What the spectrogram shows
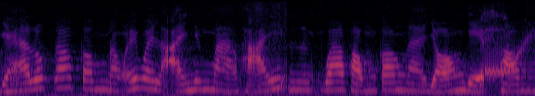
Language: Vietnamese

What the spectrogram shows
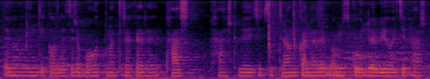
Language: Odia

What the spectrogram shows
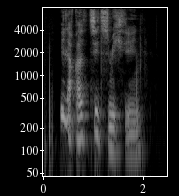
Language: Kabyle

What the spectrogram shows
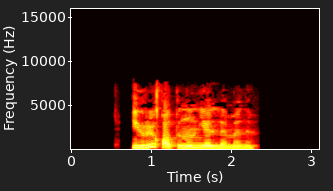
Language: Bashkir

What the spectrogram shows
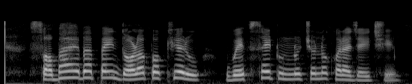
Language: Odia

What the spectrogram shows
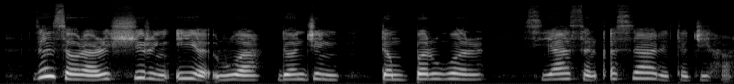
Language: Hausa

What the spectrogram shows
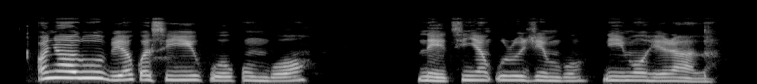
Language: Igbo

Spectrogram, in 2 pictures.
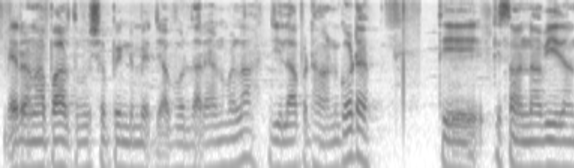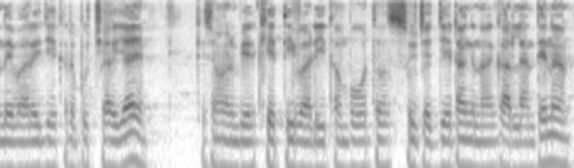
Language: Punjabi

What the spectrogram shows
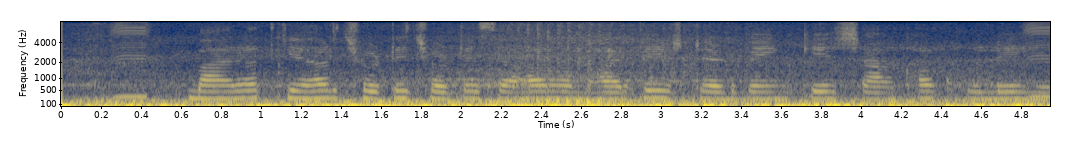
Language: Chhattisgarhi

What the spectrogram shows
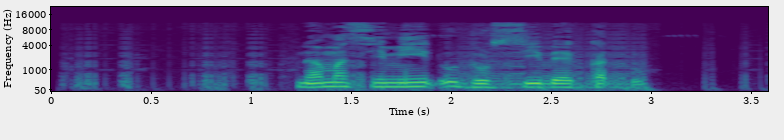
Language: Oromo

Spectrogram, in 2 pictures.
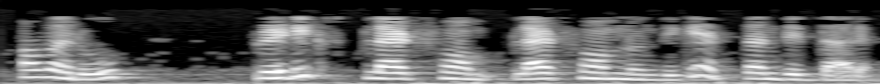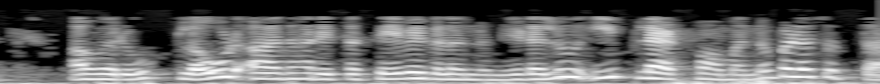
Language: Kannada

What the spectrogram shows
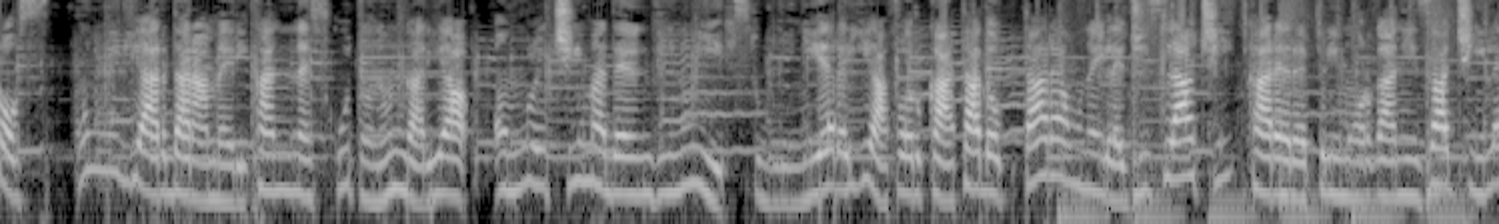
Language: Romanian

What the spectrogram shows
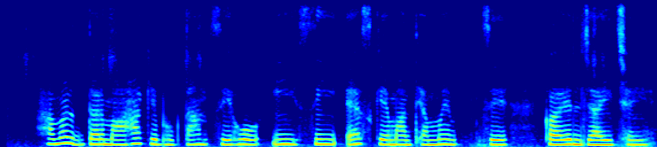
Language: Magahi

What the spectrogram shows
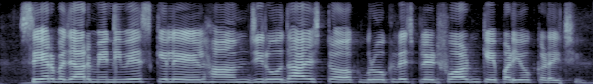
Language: Magahi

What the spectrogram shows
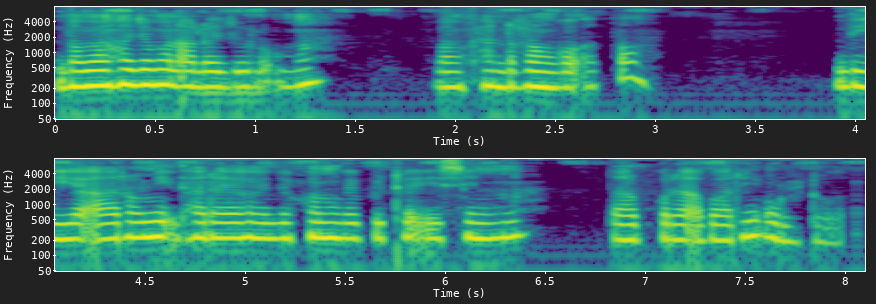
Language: Santali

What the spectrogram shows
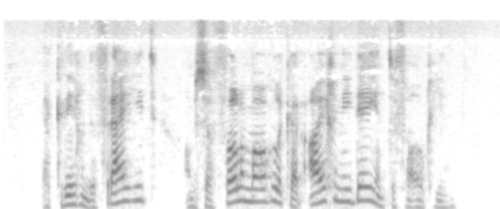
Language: Western Frisian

